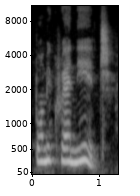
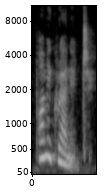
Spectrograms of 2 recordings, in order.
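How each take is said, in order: First: The last syllable sounds like 'ate'. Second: The last syllable sounds like 'it'. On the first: The speaker calls it wrong. "लोग इसको गलत बोलते हैं" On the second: The speaker calls it right. "इट की आवाज़ आएगी"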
